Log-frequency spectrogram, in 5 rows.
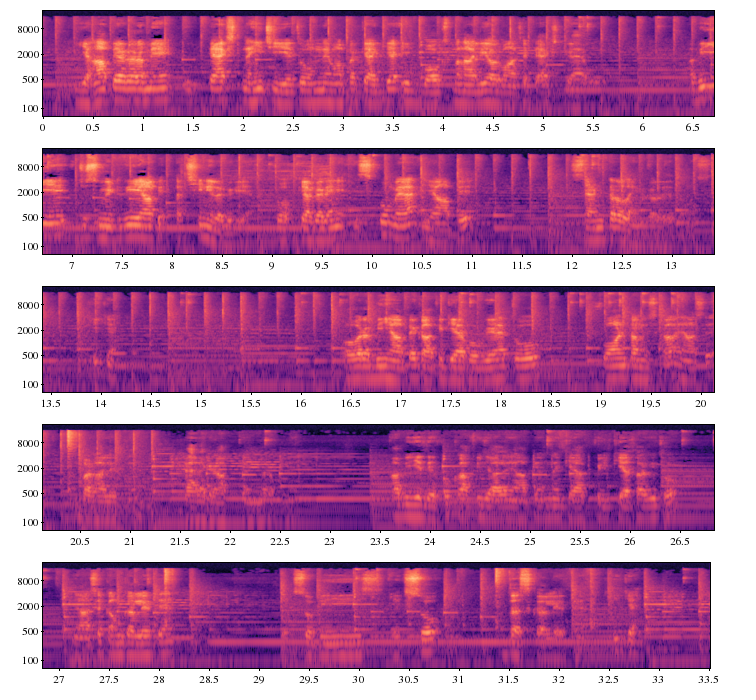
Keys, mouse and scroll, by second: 6.0 alt+click, 7.8 Delete, 8.8 alt+click, 11.9 shift+click, 12.2 typing, 12.6 Escape, 13.1 alt+scroll down 1, 14.0 F3, 16.3 Escape, 18.9 double click, 19.9 typing, 20.2 Return, 21.3 alt+scroll down 1, 27.4 typing, 27.9 Return, 30.5-30.9 typing, 31.2 Return.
